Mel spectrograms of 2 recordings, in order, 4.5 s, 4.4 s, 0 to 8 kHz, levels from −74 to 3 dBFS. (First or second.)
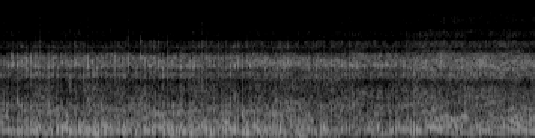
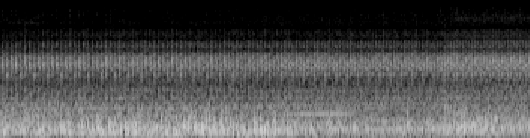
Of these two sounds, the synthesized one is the first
